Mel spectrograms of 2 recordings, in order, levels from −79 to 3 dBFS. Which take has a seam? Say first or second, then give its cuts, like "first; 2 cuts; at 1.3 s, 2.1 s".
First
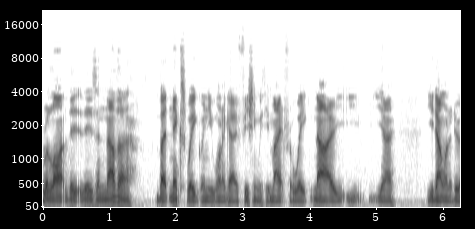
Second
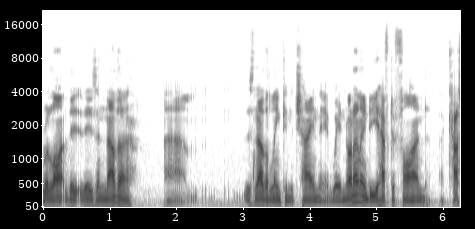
first; 1 cut; at 1.5 s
